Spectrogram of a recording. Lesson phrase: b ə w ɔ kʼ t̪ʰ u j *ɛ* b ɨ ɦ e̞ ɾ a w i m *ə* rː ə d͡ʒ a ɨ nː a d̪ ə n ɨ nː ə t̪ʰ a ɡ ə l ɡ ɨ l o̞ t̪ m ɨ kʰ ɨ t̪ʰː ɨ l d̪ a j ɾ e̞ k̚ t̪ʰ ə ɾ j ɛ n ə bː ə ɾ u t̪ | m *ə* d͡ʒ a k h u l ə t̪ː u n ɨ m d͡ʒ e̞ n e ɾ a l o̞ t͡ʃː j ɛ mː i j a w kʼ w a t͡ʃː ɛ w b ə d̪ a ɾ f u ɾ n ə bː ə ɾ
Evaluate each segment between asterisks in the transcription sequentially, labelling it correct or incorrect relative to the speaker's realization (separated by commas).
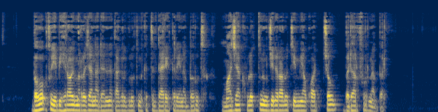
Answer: correct, correct, incorrect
